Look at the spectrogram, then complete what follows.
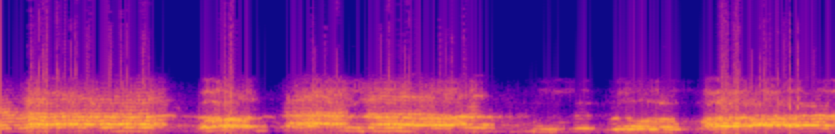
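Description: A man singing a devotional Islamic chant into a microphone through the PA, in long, held melodic phrases with short breaks between them.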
